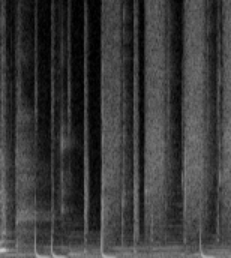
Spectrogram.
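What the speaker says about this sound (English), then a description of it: "set the face with the Airbrush Flawless Setting Spray by Charlotte Tilbury" Several quick hissing bursts of Charlotte Tilbury Airbrush Flawless Setting Spray, about four or five short puffs spaced unevenly, close to the listener, with a few low thumps between them.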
